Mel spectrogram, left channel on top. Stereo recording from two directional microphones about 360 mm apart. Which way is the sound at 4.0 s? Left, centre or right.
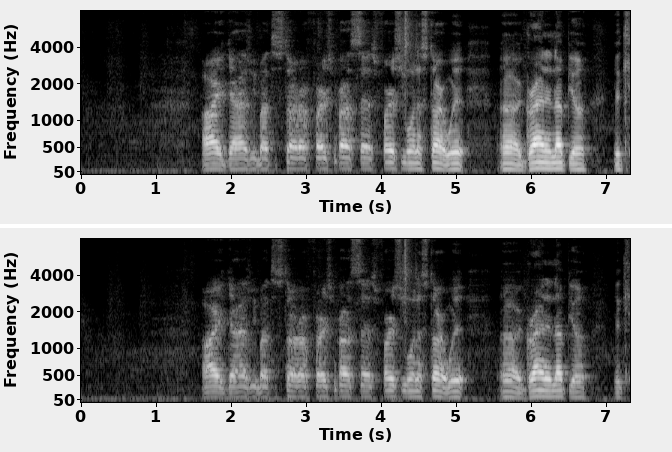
Left.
